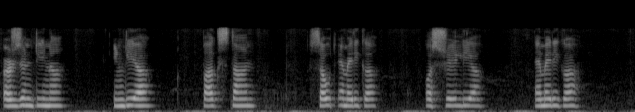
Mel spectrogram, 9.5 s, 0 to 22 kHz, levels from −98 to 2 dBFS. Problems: background sounds at intervals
